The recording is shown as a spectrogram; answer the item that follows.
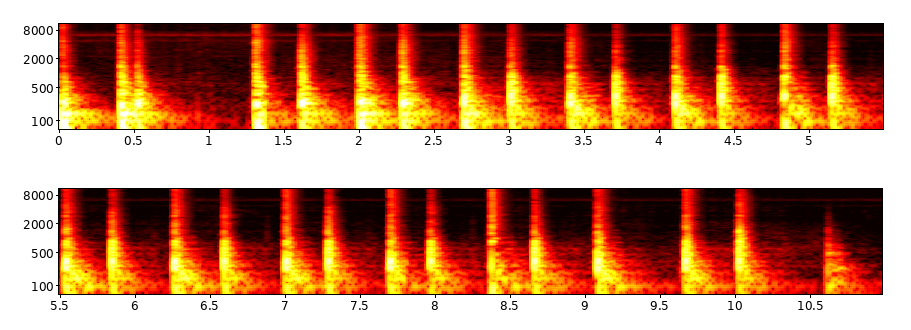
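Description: Claw hammer driving a nail into a wooden deck board: two quick strikes, a short pause, then a steady run of about three blows a second for some eight seconds, each a sharp knock.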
